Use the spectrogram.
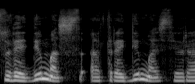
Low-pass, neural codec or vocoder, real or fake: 14.4 kHz; none; real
